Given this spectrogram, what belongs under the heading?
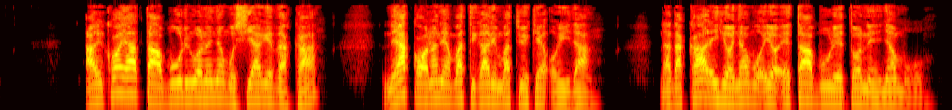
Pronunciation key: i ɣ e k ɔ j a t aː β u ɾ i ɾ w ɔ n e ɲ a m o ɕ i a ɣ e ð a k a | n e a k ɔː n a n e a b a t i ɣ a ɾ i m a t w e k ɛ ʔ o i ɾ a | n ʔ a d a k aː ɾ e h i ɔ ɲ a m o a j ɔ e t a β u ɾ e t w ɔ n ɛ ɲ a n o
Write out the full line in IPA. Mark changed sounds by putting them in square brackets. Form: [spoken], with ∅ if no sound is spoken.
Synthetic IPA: [a] ɣ e k ɔ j a t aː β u ɾ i ɾ w ɔ n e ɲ a m o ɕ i a ɣ e ð a k a | n e a k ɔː n a n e a [m] a t i ɣ a ɾ i m a t w e k ɛ ʔ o i ɾ a | n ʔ a d a k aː ɾ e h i ɔ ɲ a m o [e] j ɔ e t a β u ɾ e t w ɔ n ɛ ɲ a [m] o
